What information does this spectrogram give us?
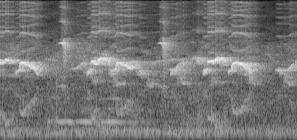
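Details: An oriental magpie-robin sings rough fill-in song for training: loud, rich whistled phrases swooping up and down, repeated about once a second, over a faint low hum.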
